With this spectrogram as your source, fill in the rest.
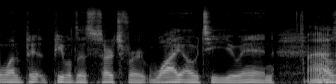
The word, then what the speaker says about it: Jotun: It's actually pronounced Jotun, but I don't want people to search for Yotun.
